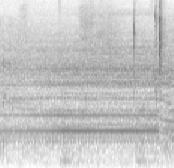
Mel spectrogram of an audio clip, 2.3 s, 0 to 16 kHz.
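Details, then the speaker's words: Datavue Snap 1+1 portable MS-DOS computer, after gentle twisting: its hard drive whines as it tries to spin up and the heads click while initializing, but the laptop shows nothing. "oh okay definitely sounds like it's trying to spin up it doesn't look like the laptop's doing anything"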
